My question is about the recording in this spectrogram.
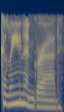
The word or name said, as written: Kaliningrad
